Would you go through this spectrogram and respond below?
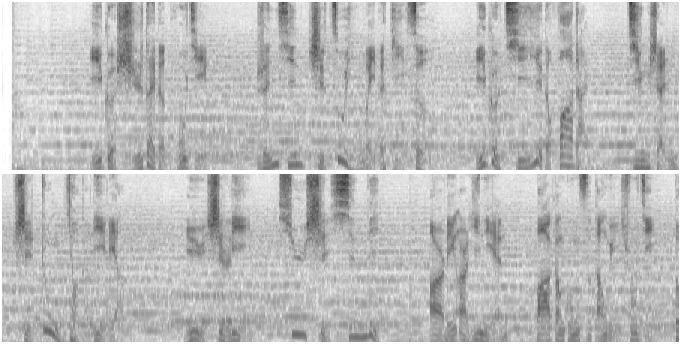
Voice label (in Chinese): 男 宣传片 党建; 八钢公司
